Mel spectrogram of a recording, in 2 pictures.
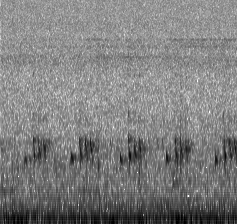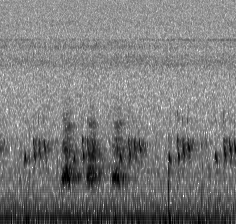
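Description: Bird calls: short chirping phrases repeating every half second or so, with a lower, louder cluster of calls a little past the middle, over a steady low rumble.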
